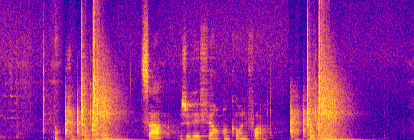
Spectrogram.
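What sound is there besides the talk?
door closing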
